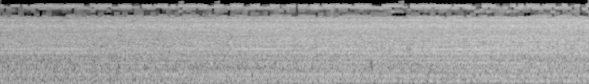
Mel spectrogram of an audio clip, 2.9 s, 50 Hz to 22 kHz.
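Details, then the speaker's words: 1995 Toyota Celsior (LS400) 1UZ-FE V8 just after a tune-up with new spark plugs, ignition wires and coils: starts right up into a steady, even idle with a smooth airy hum, no misses or knocks; healthy. "Start it right up. That's what you want. You want to get it started right up. Let's get it. Sounds good."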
